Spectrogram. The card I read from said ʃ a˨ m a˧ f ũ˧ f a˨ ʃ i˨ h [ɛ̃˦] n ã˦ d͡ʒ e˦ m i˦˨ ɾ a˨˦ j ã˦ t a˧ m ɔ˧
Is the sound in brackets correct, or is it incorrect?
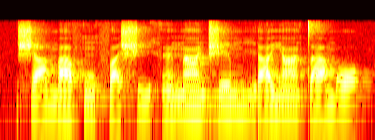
incorrect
